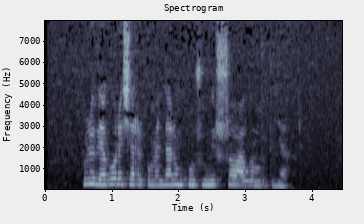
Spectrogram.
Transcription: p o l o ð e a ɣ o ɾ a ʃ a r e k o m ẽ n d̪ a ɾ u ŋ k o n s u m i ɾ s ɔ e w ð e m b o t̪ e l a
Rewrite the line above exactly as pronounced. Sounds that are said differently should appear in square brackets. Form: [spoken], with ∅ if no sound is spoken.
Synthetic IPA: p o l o ð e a ɣ o ɾ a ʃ a r e k o m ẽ n d̪ a ɾ u ŋ k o n s u m i ɾ s ɔ [a] w [ɣ] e m b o t̪ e [ʎ] a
